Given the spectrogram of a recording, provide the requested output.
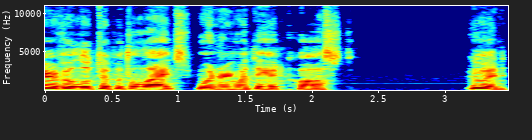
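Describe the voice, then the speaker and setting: A man speaks at a fairly high pitch with ordinary pitch variation, sounding somewhat breathy. The sound is dry and close, with no echo. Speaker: author reading own fiction. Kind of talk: audiobook narration.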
